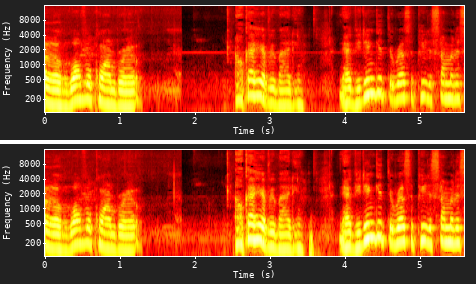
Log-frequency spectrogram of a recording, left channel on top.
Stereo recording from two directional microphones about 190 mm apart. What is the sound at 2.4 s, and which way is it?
Speech, 35° right (ahead or behind).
